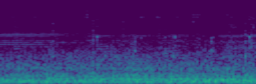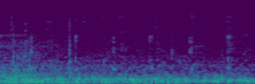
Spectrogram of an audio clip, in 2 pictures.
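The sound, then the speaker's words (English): A Chevy Malibu's turn signal ticks in a steady, even rhythm of quick clicks, fairly faint, over a continuous low engine and road rumble, with no one speaking. “See, I can indicate on”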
